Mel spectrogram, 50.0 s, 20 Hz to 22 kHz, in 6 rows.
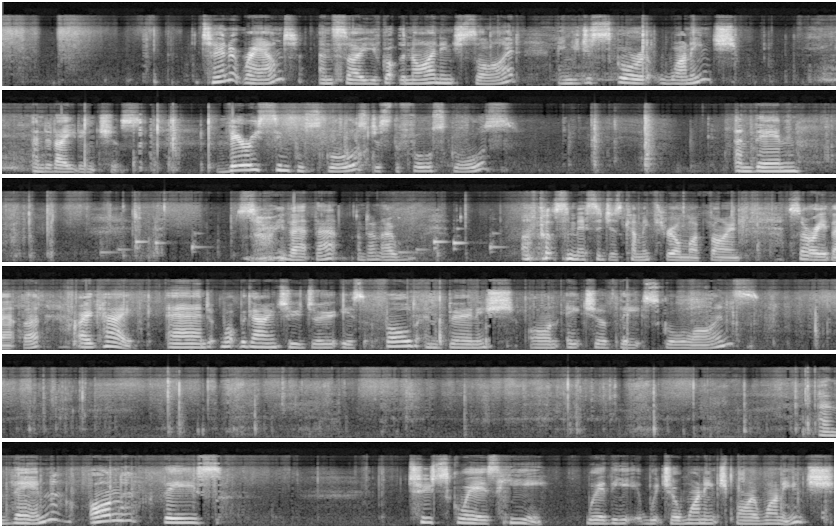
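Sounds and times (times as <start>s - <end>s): phone alert beeps: 17.7s - 18.8s, 20.6s - 22.0s.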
